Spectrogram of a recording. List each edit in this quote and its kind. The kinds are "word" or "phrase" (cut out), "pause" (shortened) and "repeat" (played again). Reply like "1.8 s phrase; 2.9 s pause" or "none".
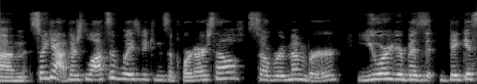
3.5 s pause

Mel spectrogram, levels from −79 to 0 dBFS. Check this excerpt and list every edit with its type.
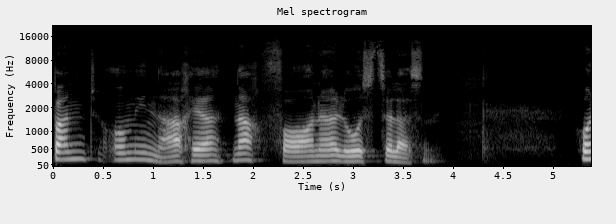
none

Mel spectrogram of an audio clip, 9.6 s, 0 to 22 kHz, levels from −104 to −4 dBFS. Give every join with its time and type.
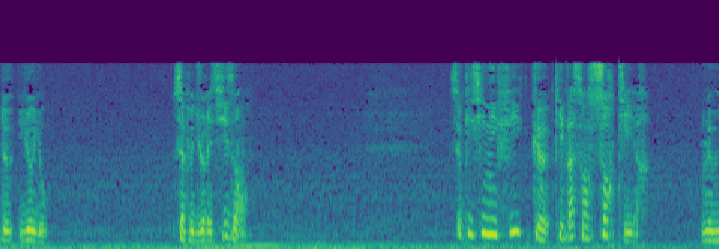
7.3 s word

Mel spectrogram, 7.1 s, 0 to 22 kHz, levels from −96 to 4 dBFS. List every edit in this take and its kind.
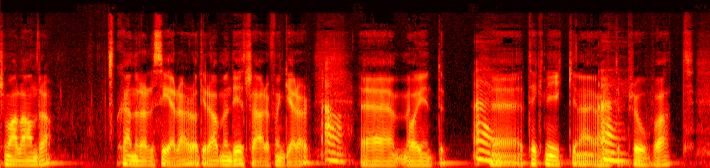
1.2 s word; 2.0 s word; 2.4 s word; 4.1 s word; 4.7 s word

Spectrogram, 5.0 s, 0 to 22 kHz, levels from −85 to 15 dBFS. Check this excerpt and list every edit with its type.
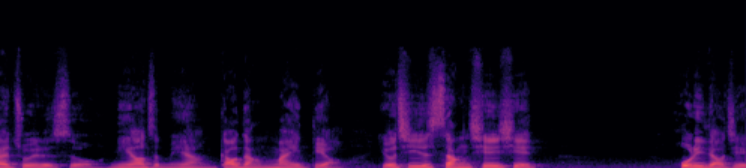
none

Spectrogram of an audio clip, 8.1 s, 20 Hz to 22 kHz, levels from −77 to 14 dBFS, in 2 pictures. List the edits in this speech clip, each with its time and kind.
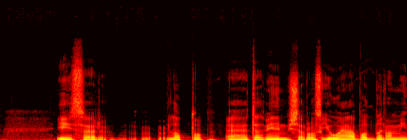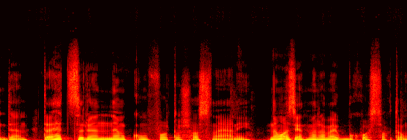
1.7 s word; 2.2 s pause; 3.2 s word; 3.8 s word; 4.4 s pause

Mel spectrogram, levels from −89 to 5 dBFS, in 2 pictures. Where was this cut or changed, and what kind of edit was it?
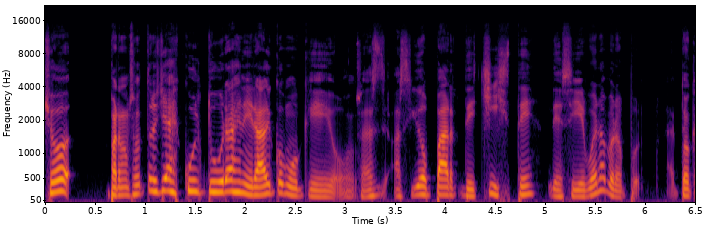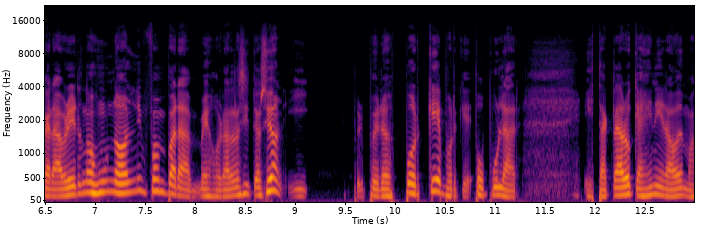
3.1 s word; 4.1 s word; 10.8 s phrase

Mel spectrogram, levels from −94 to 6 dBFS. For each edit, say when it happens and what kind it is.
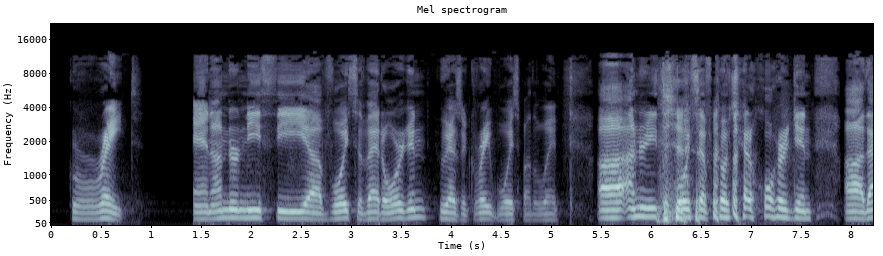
none

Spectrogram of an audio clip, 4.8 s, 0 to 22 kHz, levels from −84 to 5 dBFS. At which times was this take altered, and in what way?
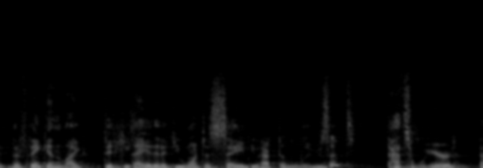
1.3 s word; 2.5 s phrase; 3.7 s pause

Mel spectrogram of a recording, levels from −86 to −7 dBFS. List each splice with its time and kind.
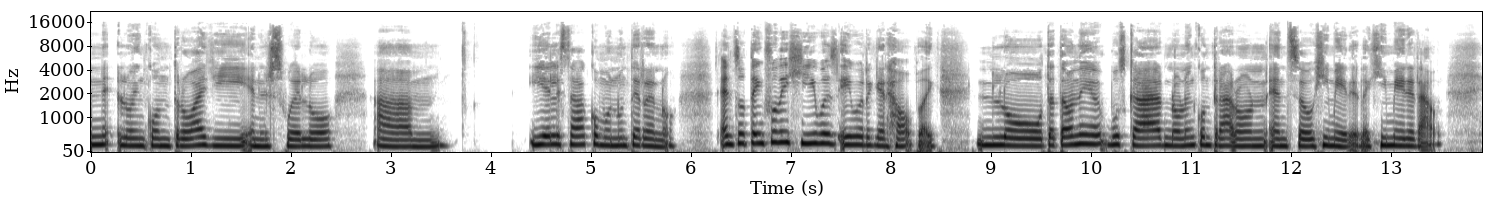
none

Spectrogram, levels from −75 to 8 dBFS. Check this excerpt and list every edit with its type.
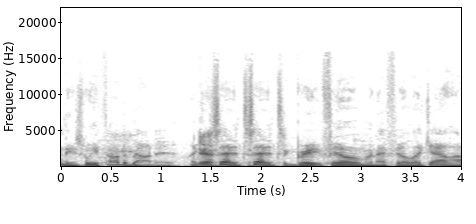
1.2 s pause; 1.9 s repeat

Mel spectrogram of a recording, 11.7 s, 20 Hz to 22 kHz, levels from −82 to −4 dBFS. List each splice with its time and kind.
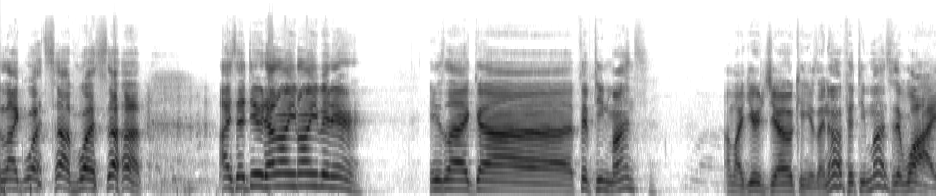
3.7 s repeat

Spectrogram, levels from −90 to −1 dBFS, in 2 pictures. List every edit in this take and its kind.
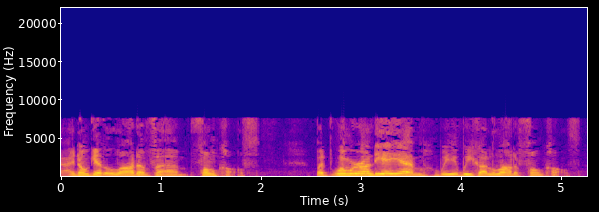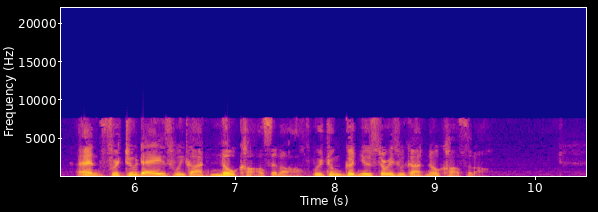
2.2 s pause; 5.4 s pause

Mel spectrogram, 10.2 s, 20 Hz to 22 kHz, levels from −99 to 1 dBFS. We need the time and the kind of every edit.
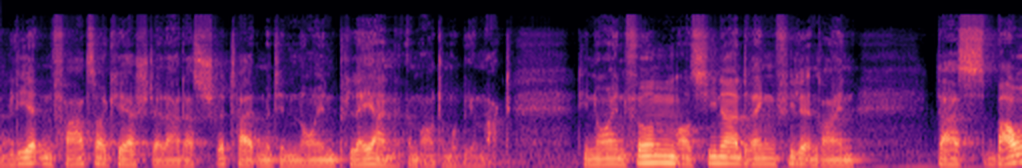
8.2 s word

